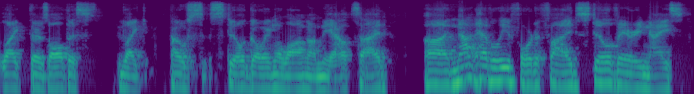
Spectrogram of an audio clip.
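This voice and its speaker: A man runs a tabletop game, narrating the scene in a loose, rambling way full of filler words. His voice sits low. A faint hum runs behind him. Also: fairly bright tone, low-quality recording. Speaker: game master.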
